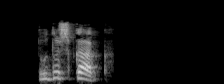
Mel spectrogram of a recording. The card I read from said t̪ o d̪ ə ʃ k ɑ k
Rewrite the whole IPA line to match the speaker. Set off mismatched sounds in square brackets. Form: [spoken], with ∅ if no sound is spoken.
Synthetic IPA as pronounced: t̪ [u] d̪ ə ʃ k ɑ k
